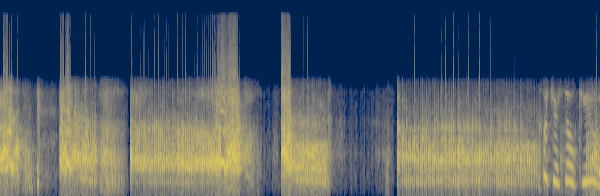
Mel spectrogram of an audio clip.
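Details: Beefy the French bulldog, called disturbed, gives long continuous throaty growls in several sustained stretches separated by brief silences, ending with a quick series of short yelping whines.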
